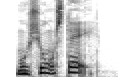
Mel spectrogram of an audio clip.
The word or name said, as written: motionsdag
